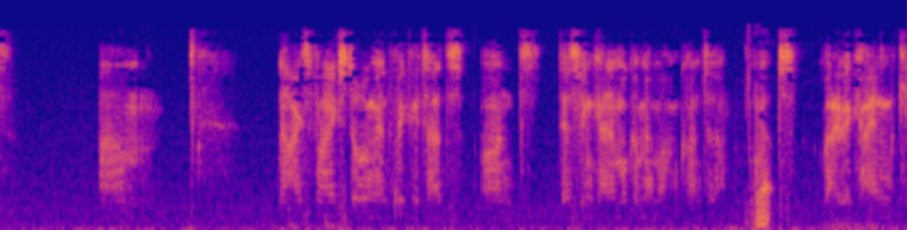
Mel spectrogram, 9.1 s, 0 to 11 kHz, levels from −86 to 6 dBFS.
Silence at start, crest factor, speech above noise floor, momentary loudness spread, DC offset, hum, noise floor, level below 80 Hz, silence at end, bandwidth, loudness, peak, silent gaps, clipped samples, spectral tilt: 0 s; 24 dB; 32 dB; 15 LU; under 0.1%; none; -57 dBFS; -54 dBFS; 0 s; 8 kHz; -23 LUFS; -2 dBFS; none; under 0.1%; -1.5 dB/octave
